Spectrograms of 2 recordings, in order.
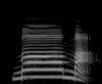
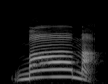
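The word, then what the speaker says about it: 妈妈: 일성뒤에 경성이 왔을 때 마마, 마마 이렇게 소리가 납니다. 일성은 우리가 오에서 오, 즉 솔에서 솔로 소리가 쭉 나는 소리였었죠. 그래서 마라고 발음을 하고요. 이 일성 뒤에 경성이 왔을 때는 음의 높이가 뚝 낮아지면서 마마, 마마 이렇게 소리가 나는 것입니다.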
